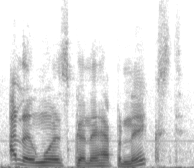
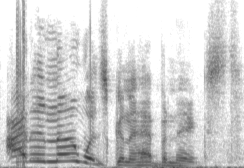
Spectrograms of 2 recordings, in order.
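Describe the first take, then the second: First: Rattled off quickly, plain voice. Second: Excited, higher. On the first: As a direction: toss the line off fast. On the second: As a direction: say it again with real thrill. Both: Shown as a demonstration. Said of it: "repeated line".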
